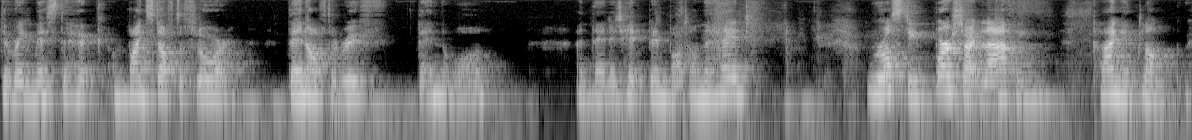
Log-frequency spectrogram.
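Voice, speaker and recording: A woman reading a children's story aloud as a librarian, with expressive storytime narration. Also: mid-range voice. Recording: echoey room, faint noise.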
